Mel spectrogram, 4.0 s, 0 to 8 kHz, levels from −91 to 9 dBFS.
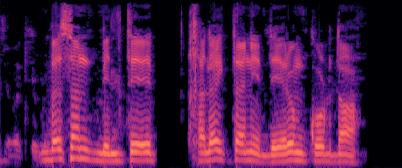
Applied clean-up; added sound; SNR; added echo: none; none; none; none.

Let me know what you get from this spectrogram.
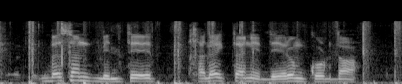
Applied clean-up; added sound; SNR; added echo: none; Domestic sounds, home sounds; 8 dB; none.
